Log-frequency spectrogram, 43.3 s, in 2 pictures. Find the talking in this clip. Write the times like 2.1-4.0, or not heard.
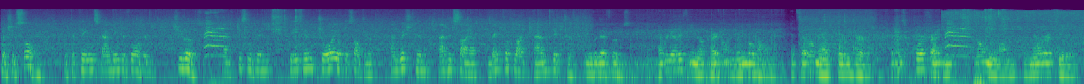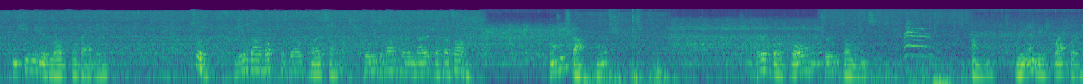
0.0-12.6, 13.2-23.9, 25.4-31.1, 32.6-34.0, 36.5-39.2, 41.1-43.3.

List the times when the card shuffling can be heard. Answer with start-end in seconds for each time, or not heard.
5.4-6.0, 19.2-20.2, 33.8-34.7.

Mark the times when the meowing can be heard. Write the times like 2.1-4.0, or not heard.
4.0-4.6, 18.9-19.6, 39.7-40.5.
